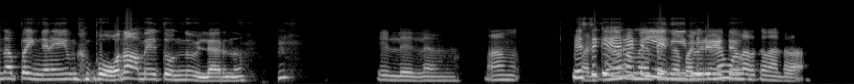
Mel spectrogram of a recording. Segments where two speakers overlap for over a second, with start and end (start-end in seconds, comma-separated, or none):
5.8-7.5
